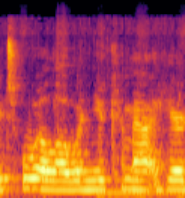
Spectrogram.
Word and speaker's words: Tooele: And we'll tell you how to say Tooele when you come out here to Utah. Yeah, because it looks like Thule, but it's Tooele.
